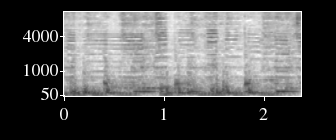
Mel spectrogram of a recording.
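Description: Live Odia folk drumming for a Danda nacha dance: a hand-played barrel drum beating a fast, busy rhythm, with short ringing low tones between the strokes.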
